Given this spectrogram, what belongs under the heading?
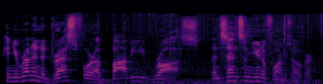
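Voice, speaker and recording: An actor playing a formal, fair-minded homicide detective in a video game, clipped and courteous. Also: male voice, medium pitch, big pitch swings, moderate pace, slight background noise, natural voice. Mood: brisk. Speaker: police detective. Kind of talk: video game cutscene acting.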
